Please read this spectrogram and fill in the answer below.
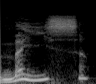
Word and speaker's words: maïs: L'avoine, le blé, here, accent aigu, et le maïs. So here you get this tréma, so maïs, maïs. And then you pronounce the final S, maïs.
